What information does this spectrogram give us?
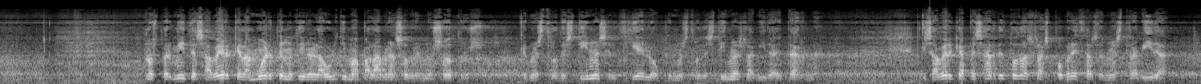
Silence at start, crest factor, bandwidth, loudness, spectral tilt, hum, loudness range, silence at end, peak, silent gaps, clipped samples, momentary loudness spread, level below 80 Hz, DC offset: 0 s; 16 dB; 15.5 kHz; -14 LUFS; -1.5 dB/octave; none; 5 LU; 0 s; 0 dBFS; none; under 0.1%; 12 LU; -46 dBFS; under 0.1%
